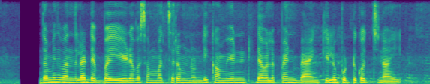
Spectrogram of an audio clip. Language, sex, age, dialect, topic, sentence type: Telugu, female, 18-24, Southern, banking, statement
